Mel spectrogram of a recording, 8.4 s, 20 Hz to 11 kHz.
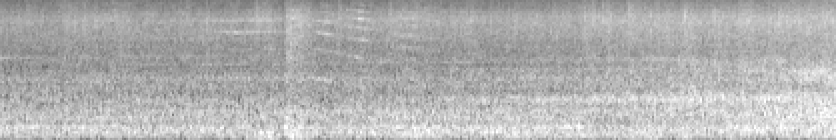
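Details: GAL bus EBD67 on route SL4, after its creaking suspension noise was fixed, recorded inside the bus: a steady, unbroken rolling road rumble with no creaks or clunks over bumps. Normal ride, suspension quiet.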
